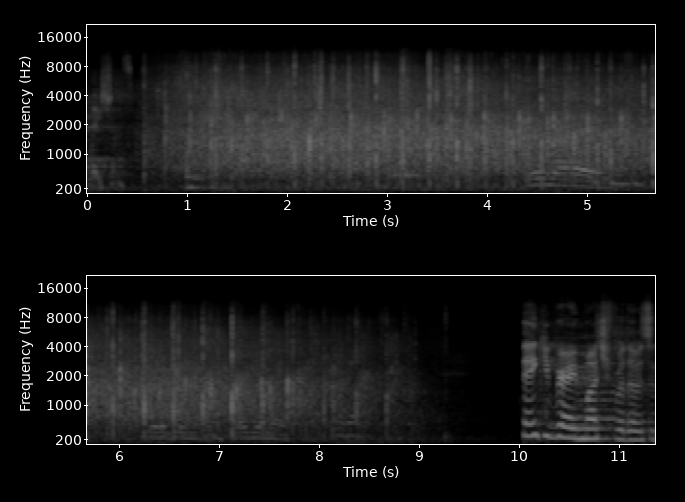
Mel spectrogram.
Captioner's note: applause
